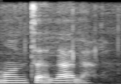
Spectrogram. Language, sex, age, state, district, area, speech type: Nepali, female, 60+, West Bengal, Kalimpong, rural, spontaneous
